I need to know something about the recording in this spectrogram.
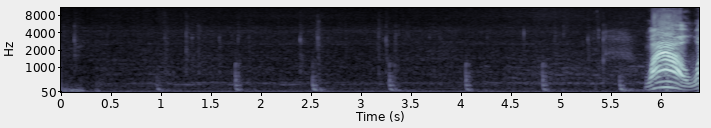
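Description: Footsteps thud softly on a wooden floor at a steady pace.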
